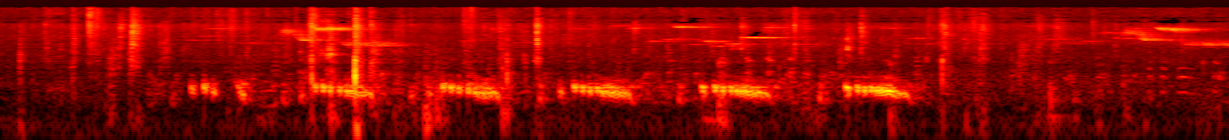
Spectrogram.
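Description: A bird cooing: a run of about six low calls, each under a second, roughly one every second and a half, with faint high chirps of small birds and scattered light knocks.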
